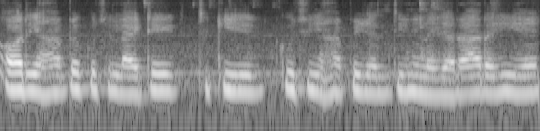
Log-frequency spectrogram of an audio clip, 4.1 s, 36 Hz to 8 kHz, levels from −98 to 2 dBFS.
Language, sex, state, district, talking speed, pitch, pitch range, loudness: Hindi, male, Chhattisgarh, Rajnandgaon, 235 wpm, 185 Hz, 180-195 Hz, -19 LUFS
